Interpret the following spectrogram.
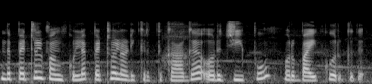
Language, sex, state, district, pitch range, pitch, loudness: Tamil, female, Tamil Nadu, Nilgiris, 205-255 Hz, 220 Hz, -17 LUFS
